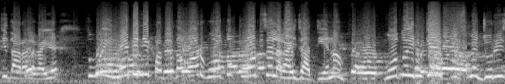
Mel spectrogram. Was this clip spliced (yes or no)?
no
